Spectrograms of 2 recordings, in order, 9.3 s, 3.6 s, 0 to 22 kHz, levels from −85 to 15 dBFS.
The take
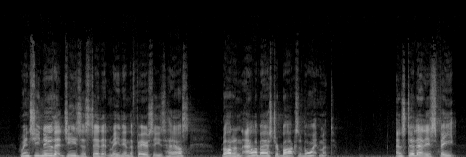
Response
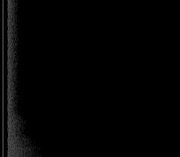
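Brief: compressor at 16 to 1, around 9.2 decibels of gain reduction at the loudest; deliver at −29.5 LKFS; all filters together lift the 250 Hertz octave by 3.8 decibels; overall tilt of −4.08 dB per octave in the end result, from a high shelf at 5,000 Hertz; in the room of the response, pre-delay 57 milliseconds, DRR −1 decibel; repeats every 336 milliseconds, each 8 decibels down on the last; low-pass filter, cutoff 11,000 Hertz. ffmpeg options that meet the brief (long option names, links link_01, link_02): -filter_complex "[0:a]lowpass=11000,equalizer=frequency=250:width_type=o:gain=4.5,highshelf=frequency=5000:gain=-6.5,acompressor=threshold=-16dB:ratio=16,aecho=1:1:336|672|1008|1344|1680:0.398|0.159|0.0637|0.0255|0.0102,asplit=2[link_01][link_02];[1:a]atrim=start_sample=2205,adelay=57[link_03];[link_02][link_03]afir=irnorm=-1:irlink=0,volume=0dB[link_04];[link_01][link_04]amix=inputs=2:normalize=0,volume=-11dB"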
